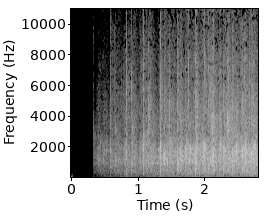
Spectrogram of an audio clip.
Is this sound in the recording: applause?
yes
